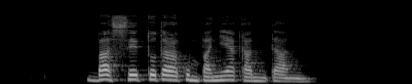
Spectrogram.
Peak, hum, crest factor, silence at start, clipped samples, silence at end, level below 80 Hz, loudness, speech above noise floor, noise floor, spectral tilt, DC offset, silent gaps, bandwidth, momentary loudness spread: -12 dBFS; none; 20 dB; 0.85 s; under 0.1%; 1 s; -82 dBFS; -29 LUFS; 49 dB; -77 dBFS; -5.5 dB/octave; under 0.1%; none; 11 kHz; 12 LU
